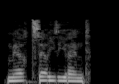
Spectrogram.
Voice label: "merzerisierend", German; adjectives

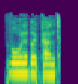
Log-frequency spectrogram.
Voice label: "wohlbekannt", German; adjectives

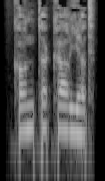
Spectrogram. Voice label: "konterkariert", German; adjectives

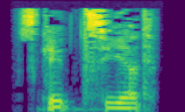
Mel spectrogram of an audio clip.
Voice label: "skizziert", german; adjectives

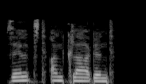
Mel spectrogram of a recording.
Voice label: "selbstanklagend", German; adjectives

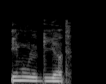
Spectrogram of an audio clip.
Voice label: "emulgiert", german; adjectives

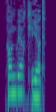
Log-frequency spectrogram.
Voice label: "konvertiert", German; adjectives

